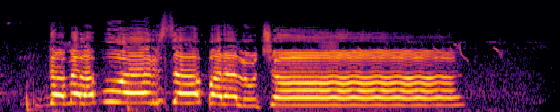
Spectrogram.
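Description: A woman sings, ending on a long wavering note.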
